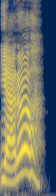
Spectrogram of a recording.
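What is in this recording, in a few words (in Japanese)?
"やろう！", Japanese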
